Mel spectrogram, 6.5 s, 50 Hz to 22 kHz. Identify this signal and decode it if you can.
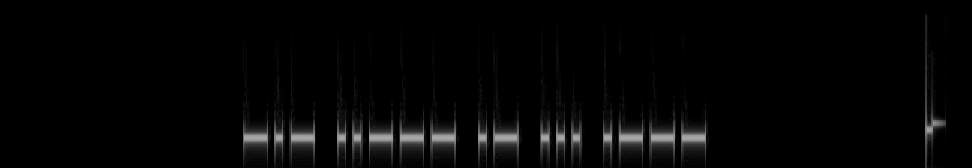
Morse code, heard as a keyed tone, about 22 wpm, 700 Hz. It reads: K2ASJ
